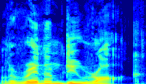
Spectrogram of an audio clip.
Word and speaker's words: Le Rythme du Rock: So so is your accent. – My accent? Oh, what? Le Rythme du Rock? Le Rythme du Rock. Well, I could say it like a, you know, Le Rythme du Rock. – There you go.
